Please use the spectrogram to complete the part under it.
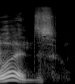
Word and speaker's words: Woods: I've told you 17 times it's the Morning Woods with an S. – Oh. – It's plural. It's why? – The Woods.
